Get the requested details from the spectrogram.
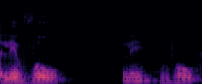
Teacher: tô descendo Então eu tenho um ditongo decrescente · Agora eu estou partindo de quem? Do O para o U. O que está acontecendo? Estou descendo. Então, eu tenho um ditongo decrescente.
